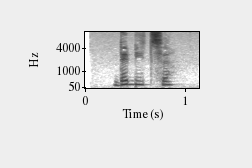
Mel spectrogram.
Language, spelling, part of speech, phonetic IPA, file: Russian, добиться, verb, [dɐˈbʲit͡sːə], Ru-добиться.ogg
- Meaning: 1. to (try to) achieve, to attain, to get, to reach 2. to find out 3. passive of доби́ть (dobítʹ)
